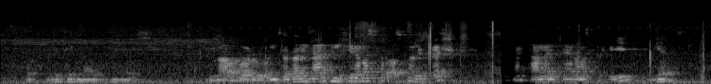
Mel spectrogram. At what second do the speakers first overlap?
none

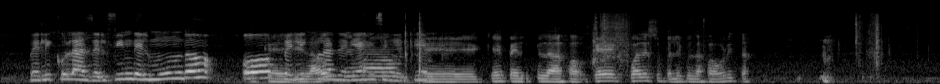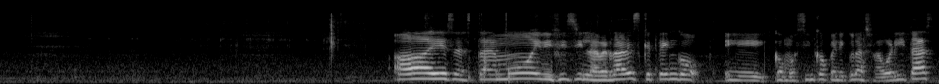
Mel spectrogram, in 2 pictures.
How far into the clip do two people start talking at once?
2.4 s

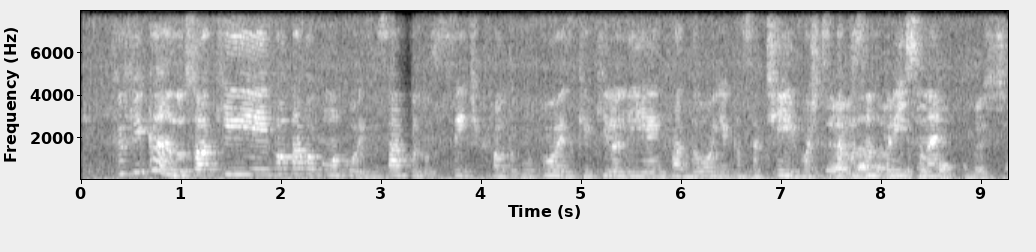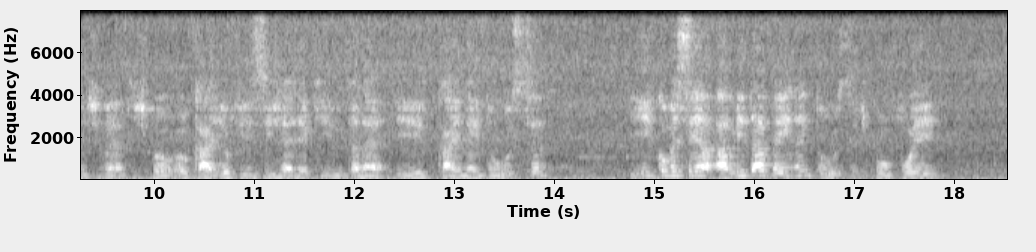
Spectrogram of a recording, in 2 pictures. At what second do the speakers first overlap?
7.4 s

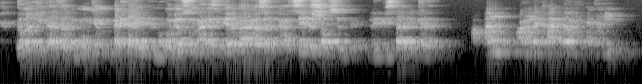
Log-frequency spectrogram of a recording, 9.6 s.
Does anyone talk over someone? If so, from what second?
none

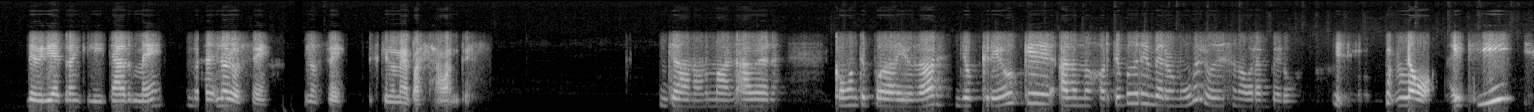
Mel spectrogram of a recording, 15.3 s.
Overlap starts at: none

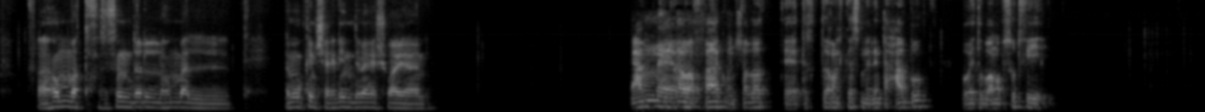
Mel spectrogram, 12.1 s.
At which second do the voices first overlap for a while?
none

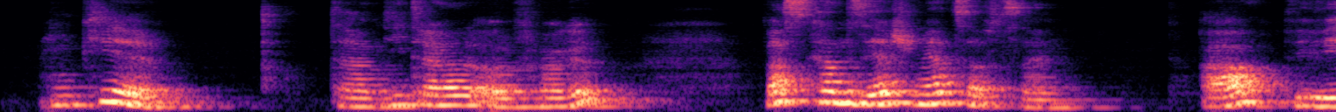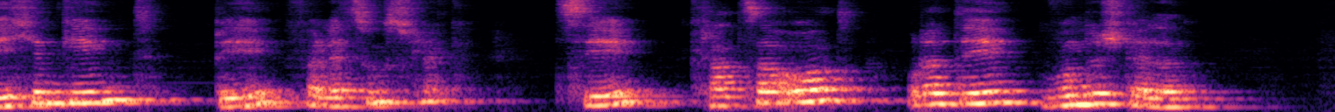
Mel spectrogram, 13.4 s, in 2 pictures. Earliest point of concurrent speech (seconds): none

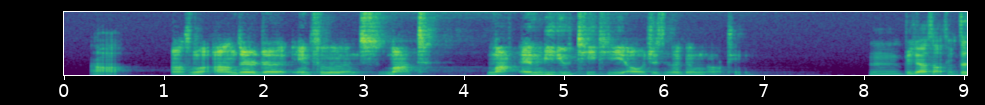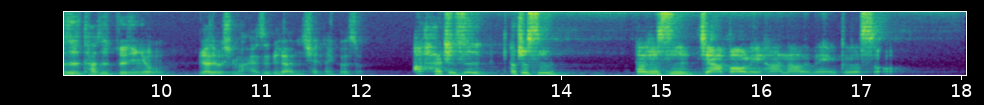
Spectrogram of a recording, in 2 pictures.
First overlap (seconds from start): none

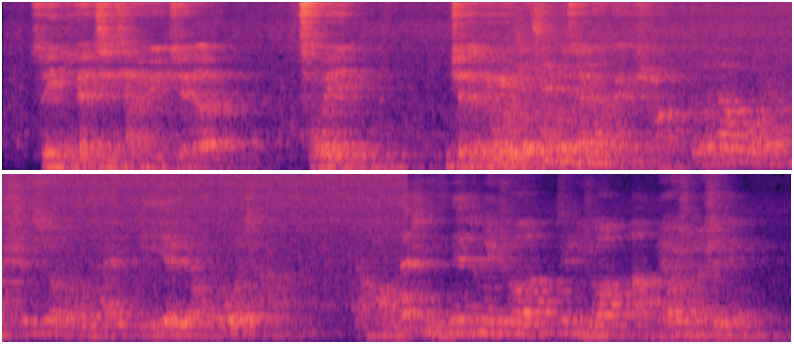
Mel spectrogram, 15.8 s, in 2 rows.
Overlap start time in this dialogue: 4.7 s

